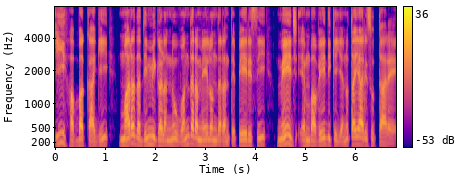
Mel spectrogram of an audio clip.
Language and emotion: Kannada, neutral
